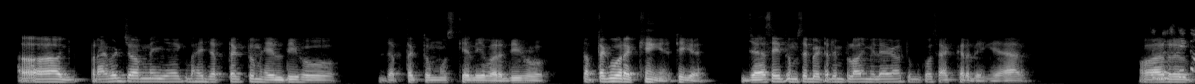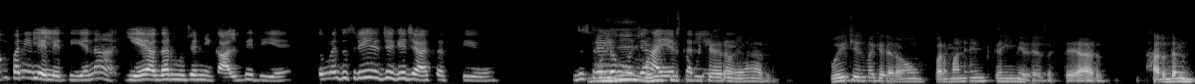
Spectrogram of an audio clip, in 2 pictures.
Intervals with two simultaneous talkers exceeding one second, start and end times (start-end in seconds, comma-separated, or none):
17.9-19.3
